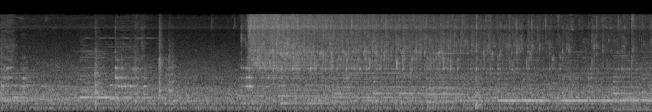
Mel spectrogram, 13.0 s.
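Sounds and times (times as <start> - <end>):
nuts sizzling in hot oil: 4.8 - 11.0.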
